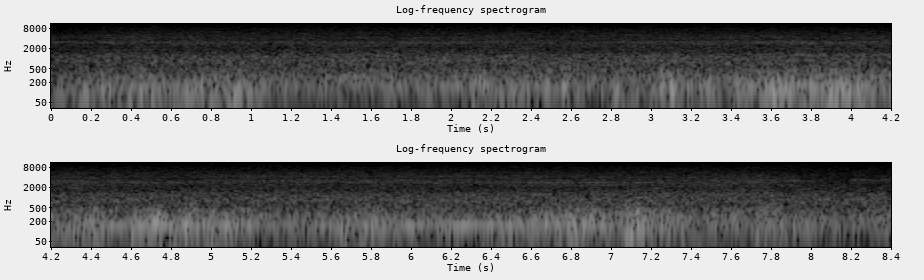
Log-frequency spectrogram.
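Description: Low engine rumble from a motor vehicle, with a steady low hum for a few seconds in the middle.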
